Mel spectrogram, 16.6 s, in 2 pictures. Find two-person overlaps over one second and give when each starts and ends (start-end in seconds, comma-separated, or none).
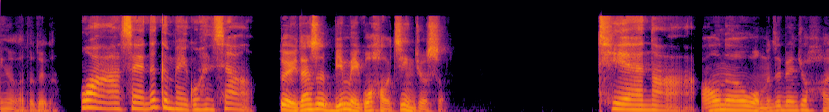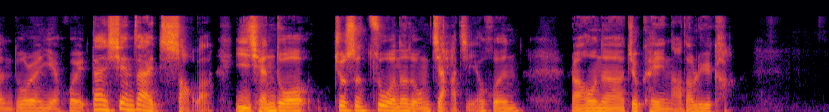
none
